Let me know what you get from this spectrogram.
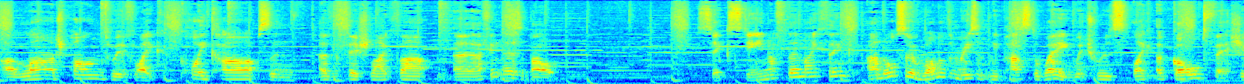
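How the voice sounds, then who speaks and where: A young Welsh man in his late teens talks casually to his channel's viewers. He rambles and backtracks, filling gaps with "like" and "um", at an ordinary middle pitch. Quiet music plays faintly behind him. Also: unhurried. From Wales. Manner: rambling, chatty, self-correcting with many fillers. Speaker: gaming YouTuber. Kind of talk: casual vlog talk to viewers.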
